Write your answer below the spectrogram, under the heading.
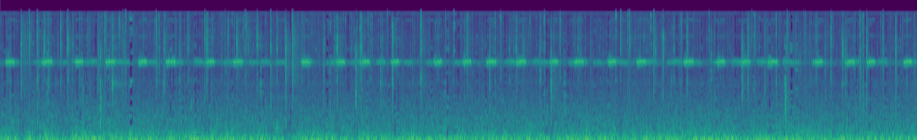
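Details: Lakeside crickets at sunset chirp in an even, high-pitched pulse, about two to three chirps each second, while a bonfire snaps and crackles sharply and a soft low hum runs underneath.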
